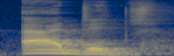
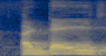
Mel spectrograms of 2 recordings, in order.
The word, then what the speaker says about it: adage: इस वर्ड का उच्चारण है एडिज, जो कि देखने में तो अडेज ऐसे टाइप से लग रहा है, लेकिन असल में उच्चारण है एडिज।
